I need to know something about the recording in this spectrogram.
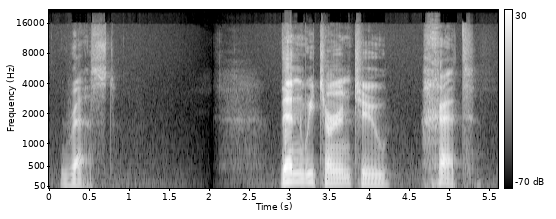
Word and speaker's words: Chet: Then we turn to Chet. Chet is the number 8, and it's pronounced that's a guttural sound, like Ruach.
